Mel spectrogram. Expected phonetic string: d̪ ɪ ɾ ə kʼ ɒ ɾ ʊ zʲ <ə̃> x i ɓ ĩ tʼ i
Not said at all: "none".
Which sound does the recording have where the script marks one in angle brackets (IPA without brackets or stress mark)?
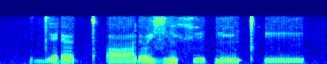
ə̃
